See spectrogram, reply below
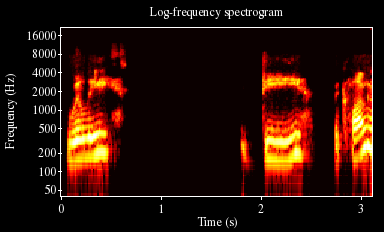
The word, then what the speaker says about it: Willie D McClung: We have Willie D McClung.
